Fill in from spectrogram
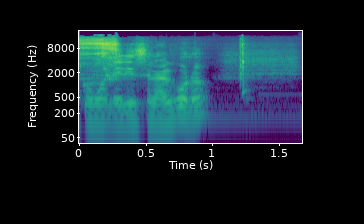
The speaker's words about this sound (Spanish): eh, acaba de abrir la botella con los dientes. Qué hijo de puta. Soy un maestro.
